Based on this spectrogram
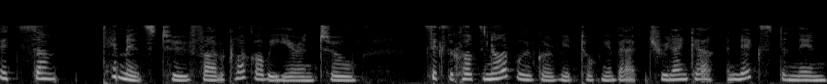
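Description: Her voice is fairly high and somewhat breathy. The woman speaks at a moderate pace with lively intonation. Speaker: community radio host. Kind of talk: radio interview and presenting.

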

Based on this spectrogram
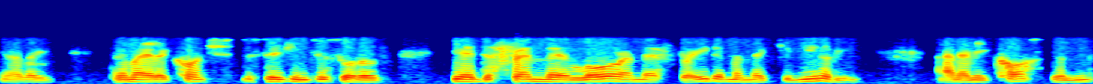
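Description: A fairly low male voice with an Australian accent at a fairly quick pace. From Brisbane, Australia. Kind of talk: radio interview.

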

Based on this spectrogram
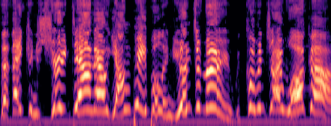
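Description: A woman with an Australian accent projects a raised voice at an extremely high pitch. Her intonation is lively, and background noise is noticeable. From Western Australia (Noongar). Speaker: lawyer and campaigner. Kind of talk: rally speech. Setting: outdoor protest rally.

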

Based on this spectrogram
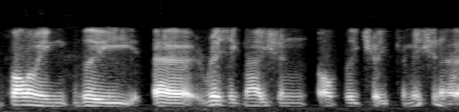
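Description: A man speaks with an Australian accent. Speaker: labour relations commentator. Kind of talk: phone interview. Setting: phone call.

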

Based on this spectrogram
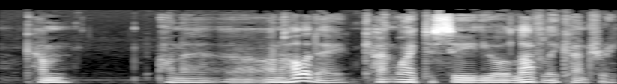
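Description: Somewhat breathy, a man talks at a fairly quick pace in a fairly low pitch. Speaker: community radio co-host. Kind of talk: casual chat. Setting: studio.

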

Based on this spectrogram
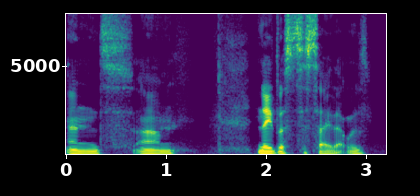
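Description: Recorded very cleanly against a silent background, with a dry, close sound and no echo, a man speaks at a fairly slow pace and a fairly low pitch. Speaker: radio DJ. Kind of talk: radio dj patter introducing and back-announcing tracks. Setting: radio studio broadcast. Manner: casual, laid-back, hesitant with frequent 'um' fillers; unhurried, conversational, informal.

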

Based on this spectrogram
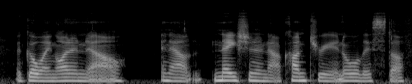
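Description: A normal speaking voice proceeds at a moderate pace. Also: woman. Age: 20s. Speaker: student activist. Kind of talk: casual radio interview.

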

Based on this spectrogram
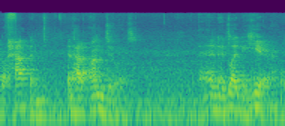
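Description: Amid noticeable background noise, a man talks in a room with audible echo. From Netherlands. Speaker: event speaker. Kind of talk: public talk.

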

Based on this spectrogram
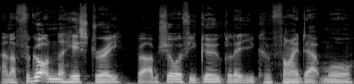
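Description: On a very clean recording with a silent background, a man with an English accent speaks in a relaxed tone at a fairly low pitch with fairly even intonation. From England. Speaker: musician and music producer. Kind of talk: radio dj patter, introducing his own album tracks. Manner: relaxed, conversational, reflective.

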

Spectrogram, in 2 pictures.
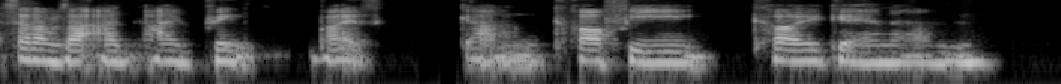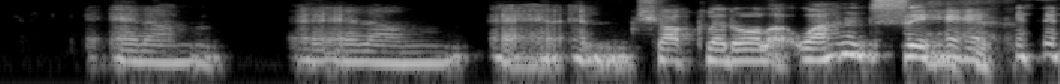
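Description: Very slowly and with long, frequent pauses, a woman speaks at a fairly low pitch with vocal fry. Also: ordinary pitch variation. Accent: Australian. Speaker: mental health speaker and poet. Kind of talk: casual interview with poetry reading. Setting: radio studio.

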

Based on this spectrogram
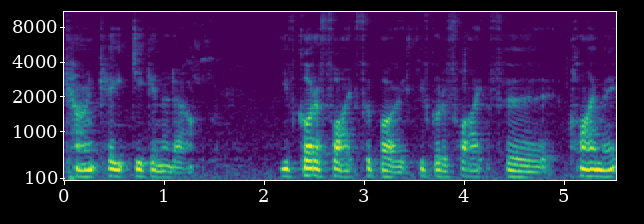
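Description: With an Australian accent, the speaker talks at a fairly slow pace with fairly even intonation and long, frequent pauses. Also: woman, very deep, low pitch for a woman. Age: old. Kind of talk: panel discussion.

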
